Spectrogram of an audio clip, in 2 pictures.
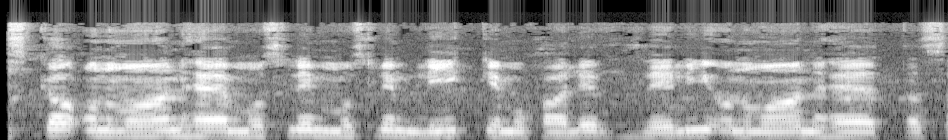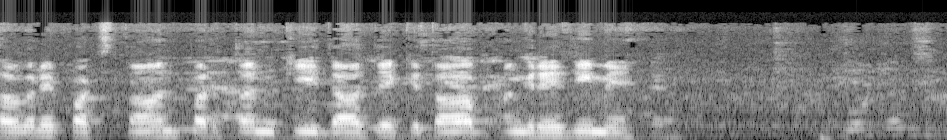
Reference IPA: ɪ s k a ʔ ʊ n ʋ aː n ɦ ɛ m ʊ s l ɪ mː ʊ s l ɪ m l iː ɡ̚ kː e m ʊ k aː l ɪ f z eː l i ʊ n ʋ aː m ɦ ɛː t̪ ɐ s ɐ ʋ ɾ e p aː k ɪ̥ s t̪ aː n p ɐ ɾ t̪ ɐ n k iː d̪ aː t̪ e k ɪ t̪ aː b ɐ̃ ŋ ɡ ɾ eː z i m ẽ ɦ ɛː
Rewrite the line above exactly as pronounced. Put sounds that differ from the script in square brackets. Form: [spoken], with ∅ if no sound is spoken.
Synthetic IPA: ɪ s k a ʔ ʊ n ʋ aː n ɦ ɛ m ʊ s l ɪ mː ʊ s l ɪ m l iː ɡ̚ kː e m ʊ [x] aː l ɪ f z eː l i ʊ n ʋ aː [n] ɦ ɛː t̪ ɐ s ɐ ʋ ɾ e p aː k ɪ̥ s t̪ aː n p ɐ ɾ t̪ ɐ n k iː d̪ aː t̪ e k ɪ t̪ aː b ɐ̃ ŋ ɡ ɾ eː z i m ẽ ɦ ɛː

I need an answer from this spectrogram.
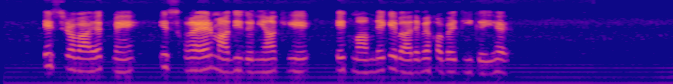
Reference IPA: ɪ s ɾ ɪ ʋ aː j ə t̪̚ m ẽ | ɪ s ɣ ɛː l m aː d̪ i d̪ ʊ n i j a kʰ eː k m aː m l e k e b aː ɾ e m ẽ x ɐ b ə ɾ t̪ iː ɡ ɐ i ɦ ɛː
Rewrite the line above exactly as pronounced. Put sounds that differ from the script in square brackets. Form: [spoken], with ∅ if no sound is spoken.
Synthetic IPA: ɪ s ɾ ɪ ʋ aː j ə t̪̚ m ẽ | ɪ s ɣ ɛː [ɾ] m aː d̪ i d̪ ʊ n i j a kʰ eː k m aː m l e k e b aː ɾ e m ẽ x ɐ b ə ɾ [d̪] iː ɡ ɐ i ɦ ɛː

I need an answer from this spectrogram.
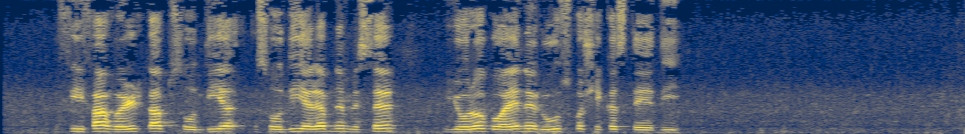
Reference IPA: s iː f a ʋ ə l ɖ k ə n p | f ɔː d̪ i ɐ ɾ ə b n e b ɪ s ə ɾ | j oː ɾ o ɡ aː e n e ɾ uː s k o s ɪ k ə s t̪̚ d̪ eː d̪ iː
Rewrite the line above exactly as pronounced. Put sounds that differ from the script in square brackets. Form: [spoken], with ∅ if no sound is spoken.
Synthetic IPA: [f] iː f a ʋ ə l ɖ k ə [∅] p | [s] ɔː d̪ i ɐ ɾ ə b n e [m] ɪ s ə ɾ | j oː ɾ o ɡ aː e n e ɾ uː s k o [ʃ] ɪ k ə s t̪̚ d̪ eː d̪ iː

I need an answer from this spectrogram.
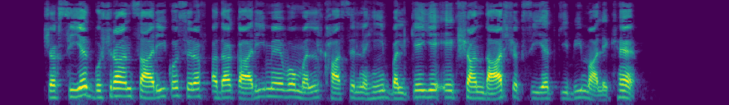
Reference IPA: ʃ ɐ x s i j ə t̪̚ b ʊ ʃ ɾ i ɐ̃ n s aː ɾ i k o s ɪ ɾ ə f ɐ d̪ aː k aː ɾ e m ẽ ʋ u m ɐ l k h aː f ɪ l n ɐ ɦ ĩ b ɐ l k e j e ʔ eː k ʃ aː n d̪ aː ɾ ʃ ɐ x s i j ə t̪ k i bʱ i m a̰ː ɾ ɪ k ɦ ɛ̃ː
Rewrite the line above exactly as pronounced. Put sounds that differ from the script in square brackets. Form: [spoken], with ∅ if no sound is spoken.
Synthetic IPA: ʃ ɐ x s i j ə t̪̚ b ʊ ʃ ɾ [a] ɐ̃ n s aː ɾ i k o s ɪ ɾ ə f ɐ d̪ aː k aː ɾ [i] m ẽ ʋ [o] m ɐ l k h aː [s] ɪ l n ɐ ɦ ĩ b ɐ l k e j e ʔ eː k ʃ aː n d̪ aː ɾ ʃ ɐ x s i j ə t̪ k i bʱ i m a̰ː [l] ɪ k ɦ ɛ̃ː

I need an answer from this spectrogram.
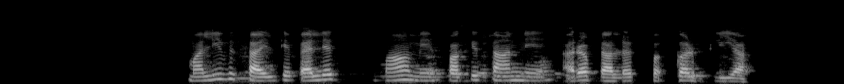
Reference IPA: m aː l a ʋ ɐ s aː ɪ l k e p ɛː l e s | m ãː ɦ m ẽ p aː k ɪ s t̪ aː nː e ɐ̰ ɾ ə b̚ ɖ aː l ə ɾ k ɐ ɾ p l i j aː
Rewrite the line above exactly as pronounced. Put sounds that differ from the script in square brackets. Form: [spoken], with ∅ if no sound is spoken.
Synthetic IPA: m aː l [i] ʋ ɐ s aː ɪ l k e p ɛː l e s | m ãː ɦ m ẽ p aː k ɪ s t̪ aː nː e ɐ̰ ɾ ə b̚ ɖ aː l ə ɾ k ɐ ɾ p l i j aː

